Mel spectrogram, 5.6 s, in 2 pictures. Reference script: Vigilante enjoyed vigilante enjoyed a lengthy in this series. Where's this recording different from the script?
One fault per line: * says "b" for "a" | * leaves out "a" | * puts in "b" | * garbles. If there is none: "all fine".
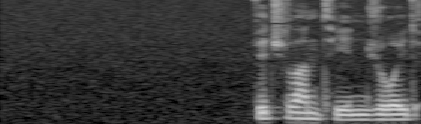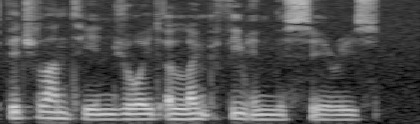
all fine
